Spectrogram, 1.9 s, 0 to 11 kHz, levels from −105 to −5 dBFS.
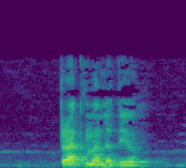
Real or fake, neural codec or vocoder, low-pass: real; none; 7.2 kHz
